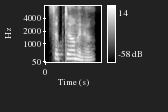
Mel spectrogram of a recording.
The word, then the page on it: subterminal: Indian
